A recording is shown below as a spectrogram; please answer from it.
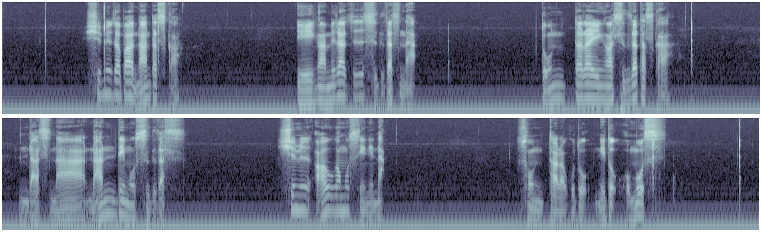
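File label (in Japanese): ハナメとコウメ, 秋田弁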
